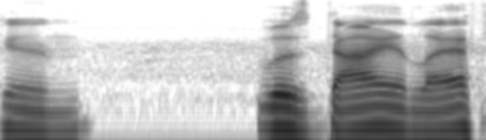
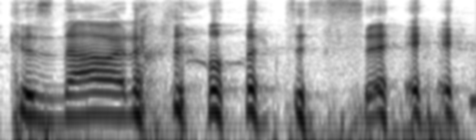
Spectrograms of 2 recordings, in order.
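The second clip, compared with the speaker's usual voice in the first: laughing; 6 semitones higher, 4 dB louder than usual. Retold or imitated. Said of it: "I was just like".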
